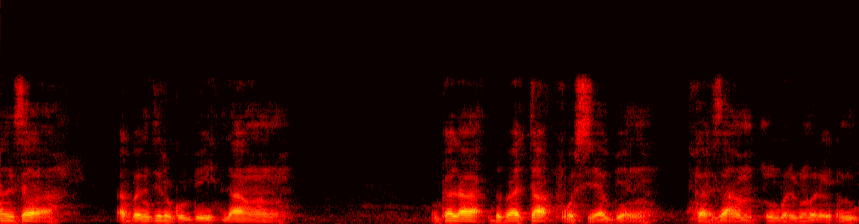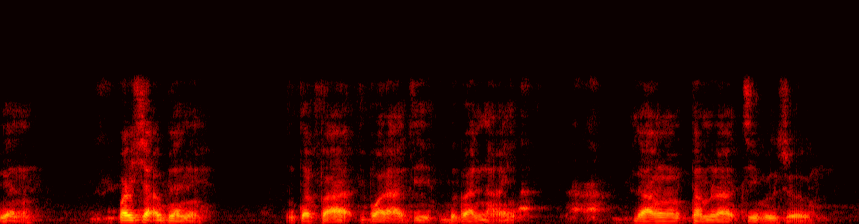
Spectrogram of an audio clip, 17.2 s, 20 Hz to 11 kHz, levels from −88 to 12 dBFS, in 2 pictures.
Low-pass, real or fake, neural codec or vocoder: 7.2 kHz; fake; codec, 16 kHz, 4 kbps, FunCodec, trained on Chinese and English, 50 frames a second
